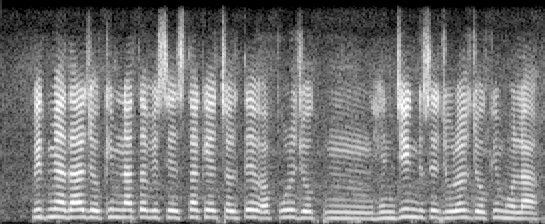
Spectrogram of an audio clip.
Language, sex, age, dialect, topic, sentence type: Bhojpuri, female, 18-24, Southern / Standard, banking, statement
